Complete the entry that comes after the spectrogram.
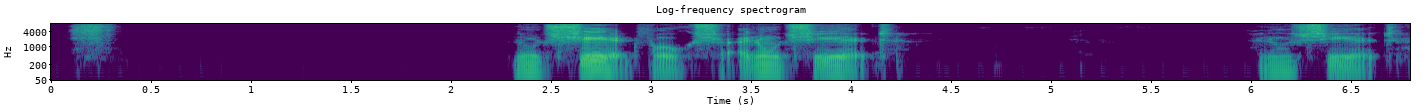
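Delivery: lightly imitated catchphrase with slushy "sh" for s; Chris McDonough impression. Streamer quoting Mister Chris to viewers, lightly imitated. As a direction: say "see" as "shee", trailing off softly. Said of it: "As Mister Chris McDonough would say".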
